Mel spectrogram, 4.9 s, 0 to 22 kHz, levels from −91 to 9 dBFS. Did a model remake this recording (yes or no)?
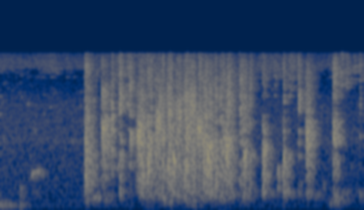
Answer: no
